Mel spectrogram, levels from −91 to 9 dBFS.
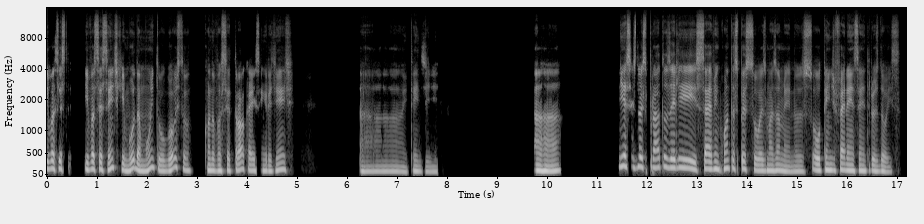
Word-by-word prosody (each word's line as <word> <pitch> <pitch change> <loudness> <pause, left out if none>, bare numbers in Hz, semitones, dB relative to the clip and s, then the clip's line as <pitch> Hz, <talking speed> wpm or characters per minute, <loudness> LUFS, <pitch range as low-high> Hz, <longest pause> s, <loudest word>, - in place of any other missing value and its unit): e 160 - +4
você 170 0 +2 0.5
e 150 - +1
você 155 0 +1
sente 155 +9 0
que 140 - -1
muda 135 +4 +3
muito 125 +7 +1
o 115 - +1
gosto, 135 0 -1 0.2
quando 130 -1 +1
você 120 +1 0
troca 135 +3 -1
esse 125 0 -2
ingrediente? 130 +5 -2 1.3
Ah, 110 0 -4
entendi. 105 0 -5 1.9
Aham. 120 -1 +5 1.1
E 210 +2 0
esses 200 -4 +1
dois 205 -1 +1
pratos, 195 +1 -2
ele 185 -4 +3
servem 160 +3 +2
quantas 170 -1 -2
pessoas, 130 -6 -1
mais 125 -1 +2
ou 130 -1 +2
menos, 110 -1 -2
ou 130 -2 +3
tem 135 +1 +2
diferença 125 -1 +1
entre 125 +1 -1
os 115 - +1
dois? 105 -3 -4
125 Hz, 120 wpm, -22 LUFS, 115-160 Hz, 1.9 s, Aham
